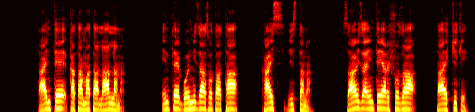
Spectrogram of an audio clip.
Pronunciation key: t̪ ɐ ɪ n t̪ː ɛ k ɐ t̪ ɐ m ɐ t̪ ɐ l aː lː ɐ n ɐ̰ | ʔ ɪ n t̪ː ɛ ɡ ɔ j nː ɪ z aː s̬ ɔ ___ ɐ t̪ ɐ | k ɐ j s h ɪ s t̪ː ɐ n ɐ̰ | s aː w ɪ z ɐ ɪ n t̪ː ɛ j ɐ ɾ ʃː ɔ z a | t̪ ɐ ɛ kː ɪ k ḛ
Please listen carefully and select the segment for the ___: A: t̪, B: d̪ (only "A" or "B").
A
